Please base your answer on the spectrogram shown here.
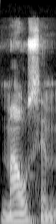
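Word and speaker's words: موسم: Musim al-Hajj. Musim, very important word that means season. And it's pronounced Mausim in Fusha, by the way.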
